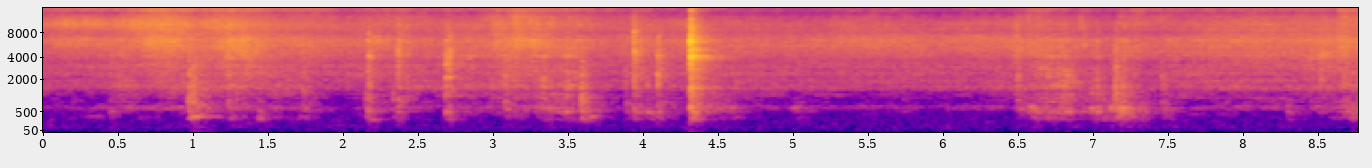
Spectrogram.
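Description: A metal spoon stirring beef pieces into onion-tomato masala in a pressure cooker, with scrapes and sharp clinks against the pot over a faint sizzle. The loudest clink comes about four seconds in.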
